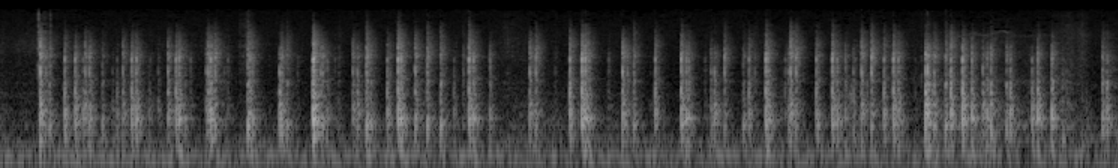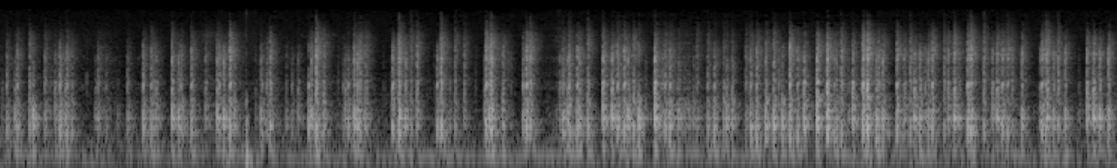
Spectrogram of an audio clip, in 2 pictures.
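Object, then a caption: Thin plastic bucket lid. Fingertips and nails from both hands tap rapidly on a thin, hollow-backed round blue plastic bucket lid. The result is a dense stream of short, dry, hollow taps with a mid-pitched plastic tone and crisp, bright clicky edges, with almost no low end. The taps grow slightly louder and more continuous toward the end.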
